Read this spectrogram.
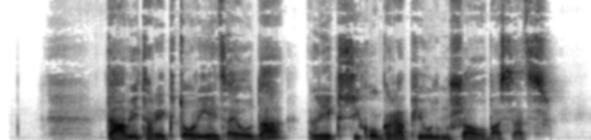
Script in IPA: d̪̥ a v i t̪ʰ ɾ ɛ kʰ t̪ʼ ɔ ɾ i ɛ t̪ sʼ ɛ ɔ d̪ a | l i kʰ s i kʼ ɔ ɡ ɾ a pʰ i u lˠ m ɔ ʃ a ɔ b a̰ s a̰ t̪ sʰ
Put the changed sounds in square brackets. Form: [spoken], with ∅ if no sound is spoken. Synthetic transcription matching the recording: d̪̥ a v i t̪ʰ ɾ ɛ kʰ t̪ʼ ɔ ɾ i ɛ t̪ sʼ ɛ ɔ d̪ a | l [ɛ] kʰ s i kʼ ɔ ɡ ɾ a pʰ i u lˠ m [u] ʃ a ɔ b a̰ s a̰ t̪ sʰ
